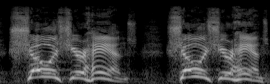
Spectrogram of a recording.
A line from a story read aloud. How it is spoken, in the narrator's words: they would shout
